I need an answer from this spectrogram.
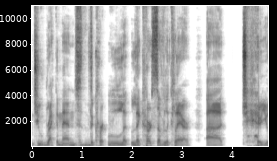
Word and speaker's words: Leclerc: Have you seen the episode in season 7 entitled "Le Curse of Leclerc"? All about Charles Yes, Leclerc, yes, in Monaco. a a guy whose name is pronounced much quicker than you'd think.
